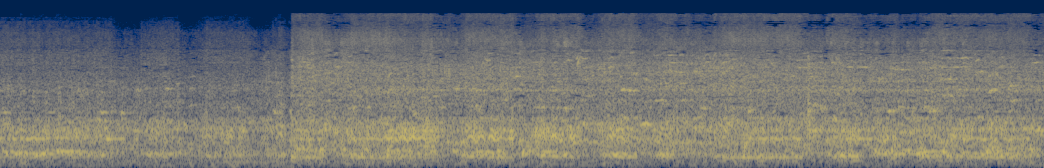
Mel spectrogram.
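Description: Rotary buffing tool with an abrasive wheel grinding rubber off a truck tyre sidewall to prepare a crack for repair: a steady, harsh grinding whir that grows hissier about two seconds in.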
